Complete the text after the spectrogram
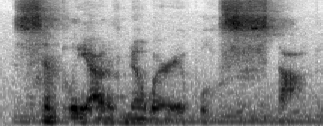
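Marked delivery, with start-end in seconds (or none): none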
